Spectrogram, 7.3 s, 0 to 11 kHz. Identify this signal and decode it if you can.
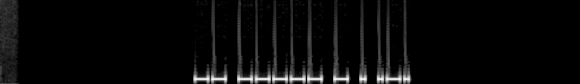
Morse code, heard as a keyed tone, about 22 wpm, 700 Hz. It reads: M0TER
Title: DXCC-100 Call Signs - 5 Characters - Repeated 2x - 22wpm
